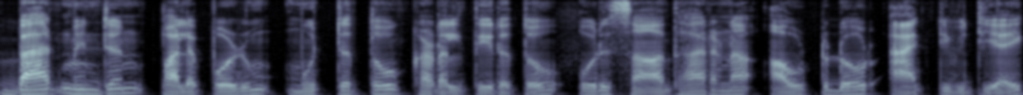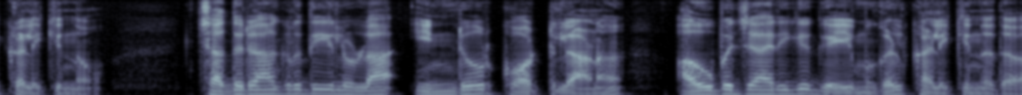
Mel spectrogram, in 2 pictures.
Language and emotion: Malayalam, neutral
